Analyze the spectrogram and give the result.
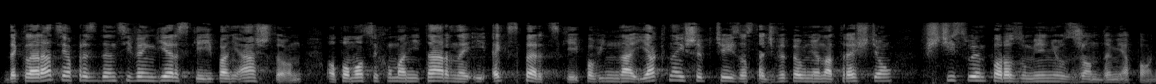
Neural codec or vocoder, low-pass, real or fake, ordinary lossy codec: vocoder, 44.1 kHz, 80 mel bands, Vocos; 7.2 kHz; fake; none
